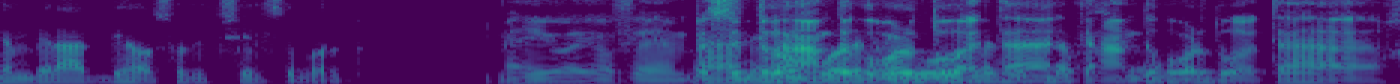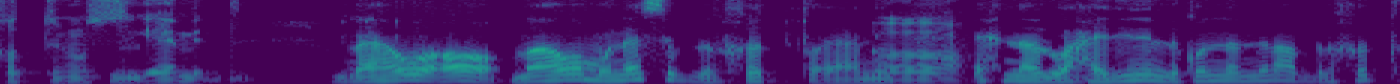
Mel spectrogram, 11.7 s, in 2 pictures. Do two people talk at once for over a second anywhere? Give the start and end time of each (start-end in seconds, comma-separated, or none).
2.9-4.7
